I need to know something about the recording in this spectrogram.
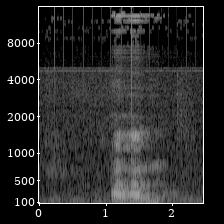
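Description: A person's voice, muffled and echoing, heard as one short unintelligible phrase about a second in over a low steady room background.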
